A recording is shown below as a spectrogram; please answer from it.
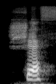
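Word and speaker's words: chef: अब शेफ की स्पेलिंग्स और उसकी प्रोनाउंसिएशन जरा ज़हन में रखनी है। नॉर्मली जब सी और एच इकट्ठे लिखे जाते हैं तो च की साउंड आती है, जैसे CHAIR इज अ चेयर। लेकिन यहाँ पे सी और एच जब इकट्ठे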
